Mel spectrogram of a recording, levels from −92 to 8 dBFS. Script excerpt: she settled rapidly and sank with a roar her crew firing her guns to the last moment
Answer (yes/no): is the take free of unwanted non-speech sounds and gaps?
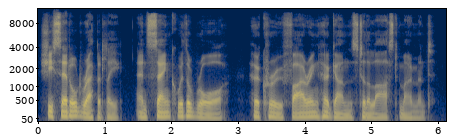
yes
